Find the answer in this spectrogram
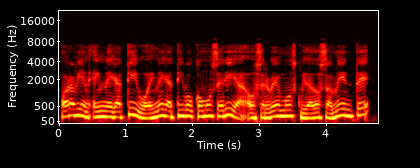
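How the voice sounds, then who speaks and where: A Panamanian man explains grammar in a slow, patient, carefully enunciated way. His voice sits a little high yet sounds soft and dark. The recording is dull and lo-fi. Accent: Panamanian Spanish. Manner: slow, deliberate, repeats English examples with careful enunciation. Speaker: English teacher.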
